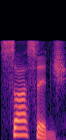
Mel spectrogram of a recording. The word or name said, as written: sausage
